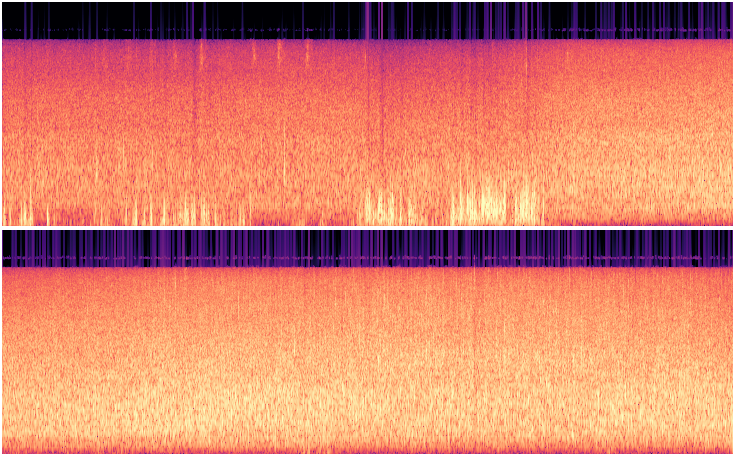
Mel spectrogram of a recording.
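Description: A stream rushes over rocks, growing louder and closer.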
